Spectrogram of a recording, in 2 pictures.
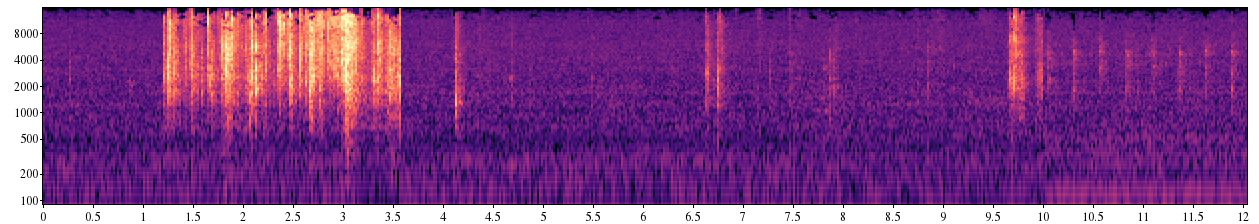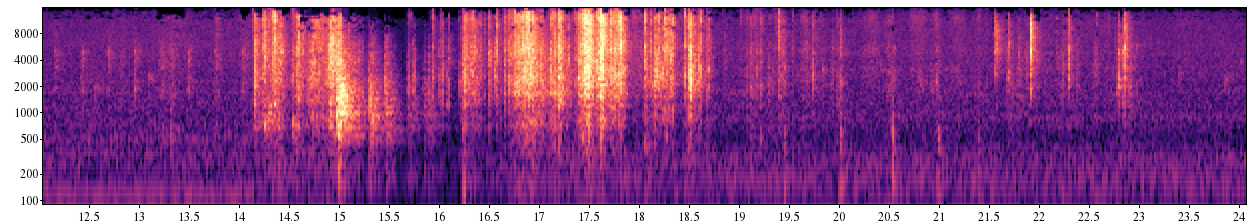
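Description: Kitchen handling noises: three bursts of clattering and rustling from a metal baking pan and parchment paper, one near the start and two a little past the middle, with scattered small clicks between.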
